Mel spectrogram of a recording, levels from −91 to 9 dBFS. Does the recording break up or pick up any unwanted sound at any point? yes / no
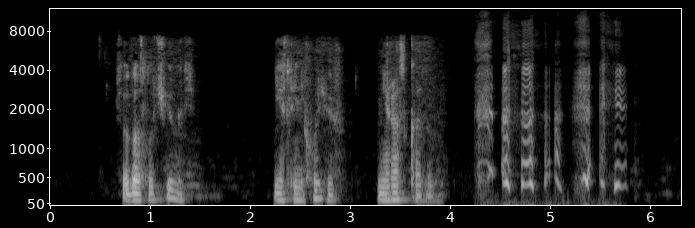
yes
